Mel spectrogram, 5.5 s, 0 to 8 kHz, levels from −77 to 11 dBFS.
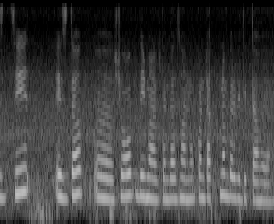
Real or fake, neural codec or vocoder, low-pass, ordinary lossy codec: real; none; 7.2 kHz; none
